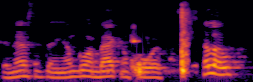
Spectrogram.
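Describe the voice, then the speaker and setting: A man's voice: fairly high pitch, animated, normal speed, muffled recording, very noisy. A man hosting a call-in debate show, blunt and pushing back on callers, with features. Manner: blunt, pushes back, talks over callers. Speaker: host taking callers.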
